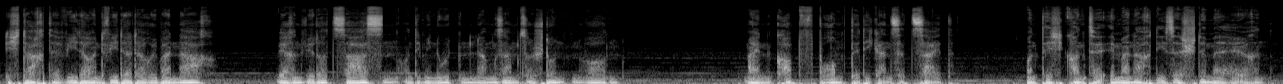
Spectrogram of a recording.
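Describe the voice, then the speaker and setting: Deep dark guy reading a creepy story, slow and calm, soft music underneath. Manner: calm, measured first-person reading. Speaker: horror audiobook narrator. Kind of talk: scripted horror story narration.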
